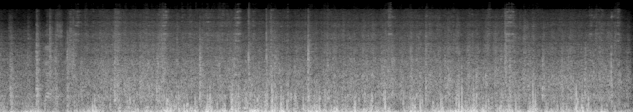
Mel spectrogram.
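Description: Heritage mining train chugging along the Animas River toward Silverton, Colorado, a steady loud rumble with rhythmic clickety-clack of wagons on rails and wind noise, continuous throughout with no talking.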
